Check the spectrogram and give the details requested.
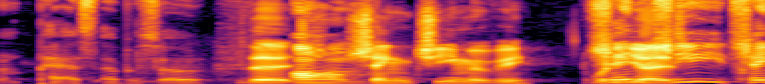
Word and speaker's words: Shang-Chi: Shang-Chi. That's literally how they pronounce it.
